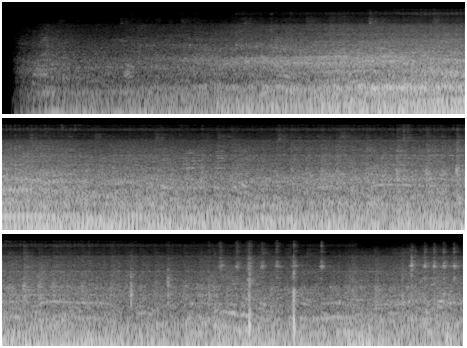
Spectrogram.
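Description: Busy street-market ambience: steady traffic noise from the adjoining road mixed with people's voices and chatter, fading in over the first two seconds. A few sharp clicks near the end.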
